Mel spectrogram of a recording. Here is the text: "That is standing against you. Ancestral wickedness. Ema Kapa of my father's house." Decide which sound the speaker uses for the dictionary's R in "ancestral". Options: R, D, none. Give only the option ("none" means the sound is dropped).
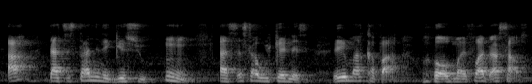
none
